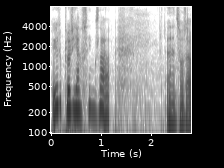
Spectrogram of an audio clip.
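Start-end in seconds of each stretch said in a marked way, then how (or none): 0.0-1.2 high-pitched incredulous retold question; mock bafflement. Retelling to viewers a puzzle at work, mock bafflement. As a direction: act out being utterly baffled, pitched right up.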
